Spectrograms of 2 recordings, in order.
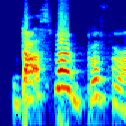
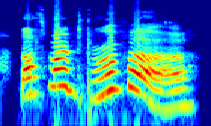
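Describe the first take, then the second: First: Quick, loud, raised-pitch discovery; surprised exclamation. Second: Loud, high and drawn-out disbelief; astonished exclamation. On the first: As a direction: blurt it out loudly. Spots brother, surprised. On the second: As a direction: stretch it out, loud and amazed. Repeats it in growing disbelief. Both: Real, not acted.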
